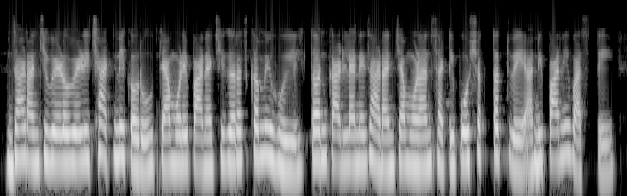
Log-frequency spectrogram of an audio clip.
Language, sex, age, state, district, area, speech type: Marathi, female, 30-45, Maharashtra, Nashik, urban, spontaneous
